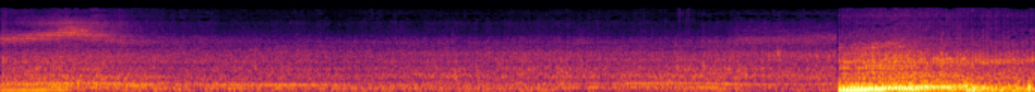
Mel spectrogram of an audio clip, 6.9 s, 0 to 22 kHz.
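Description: Off-road 4x4's engine running under changing throttle, its pitch drifting slowly up and down. About five and a half seconds in it suddenly becomes much louder and harder-working.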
